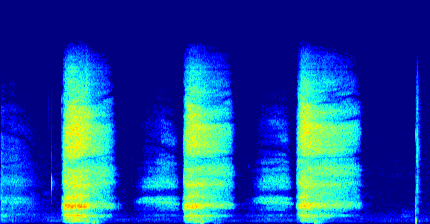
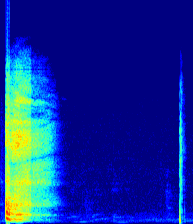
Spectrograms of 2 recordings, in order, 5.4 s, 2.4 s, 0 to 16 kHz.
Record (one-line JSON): {"exhalation_length": "5.4 s", "exhalation_amplitude": 14440, "exhalation_signal_mean_std_ratio": 0.42, "cough_length": "2.4 s", "cough_amplitude": 32767, "cough_signal_mean_std_ratio": 0.28, "survey_phase": "beta (2021-08-13 to 2022-03-07)", "age": "65+", "gender": "Female", "wearing_mask": "No", "symptom_none": true, "smoker_status": "Never smoked", "respiratory_condition_asthma": false, "respiratory_condition_other": false, "recruitment_source": "REACT", "submission_delay": "3 days", "covid_test_result": "Negative", "covid_test_method": "RT-qPCR"}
